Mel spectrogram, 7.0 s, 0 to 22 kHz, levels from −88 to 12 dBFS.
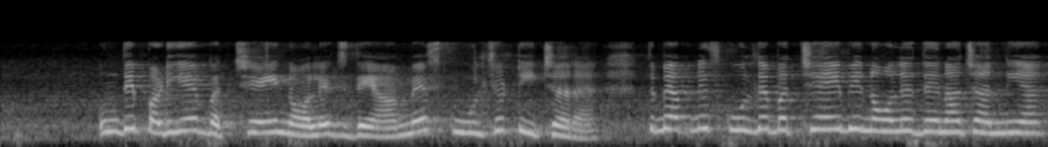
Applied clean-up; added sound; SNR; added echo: none; none; none; reverberation time 1.2 s.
